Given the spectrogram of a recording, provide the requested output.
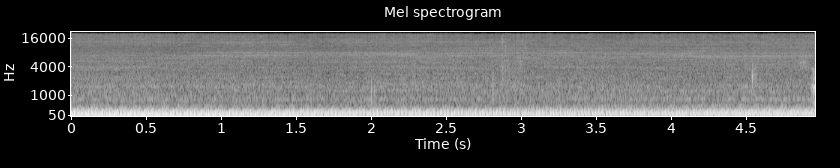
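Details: Ford Escort RS Turbo Cosworth EFI with newly fitted stainless Scorpion exhaust: deep, even burble at steady idle with no rattles, blows or ticking; exhaust sounds healthy and well sealed.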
